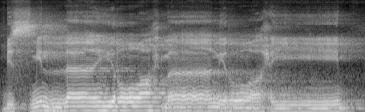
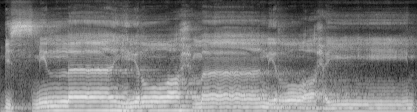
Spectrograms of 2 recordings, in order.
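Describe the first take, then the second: No difference in how they are said.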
